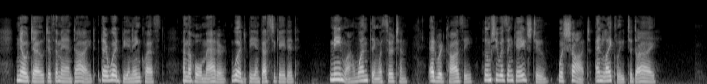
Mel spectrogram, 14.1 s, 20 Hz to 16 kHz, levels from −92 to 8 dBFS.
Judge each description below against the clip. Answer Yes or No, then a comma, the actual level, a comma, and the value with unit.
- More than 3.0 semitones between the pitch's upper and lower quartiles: Yes, average, 4.7 semitones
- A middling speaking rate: Yes, average, 155 wpm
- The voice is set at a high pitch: No, medium, 155 Hz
